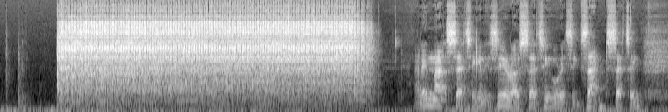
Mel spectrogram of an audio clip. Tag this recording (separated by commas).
Power tool, Tools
